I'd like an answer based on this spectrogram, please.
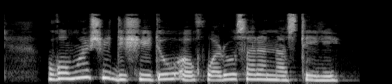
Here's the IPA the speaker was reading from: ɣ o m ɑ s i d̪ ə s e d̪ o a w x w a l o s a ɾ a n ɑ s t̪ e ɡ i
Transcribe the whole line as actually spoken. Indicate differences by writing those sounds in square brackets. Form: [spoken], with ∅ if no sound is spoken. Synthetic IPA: ɣ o m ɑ [ʃ] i d̪ ə [ʃ] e d̪ o a w x w a [ɽ] o s a ɾ a n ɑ s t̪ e ɡ i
